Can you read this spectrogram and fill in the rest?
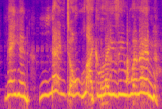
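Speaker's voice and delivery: high-pitched mock yell of a scolding dad, drawn out; retold yelling. Daughter imitates dad scolding her as a teen, mock yelling. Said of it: "yelling at me and telling me".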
